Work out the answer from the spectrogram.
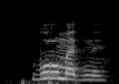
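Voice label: "бурмӧдны", Komi-Zyrian, female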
